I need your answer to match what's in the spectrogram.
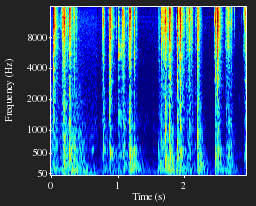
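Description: Keys of an old typewriter, heavy and needing a hard press, being struck in an uneven flurry of sharp, clacking mechanical hits, some in quick clusters, with brief pauses between bursts and no voices.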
